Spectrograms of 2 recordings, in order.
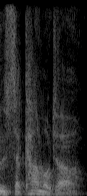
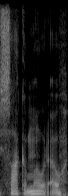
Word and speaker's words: Sakamoto: But to think it'd be you, Sakamoto. Excuse me? Excuse me? Can we play that back again? I thought it was some petty thief, but to think it'd be you, Sakamoto.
